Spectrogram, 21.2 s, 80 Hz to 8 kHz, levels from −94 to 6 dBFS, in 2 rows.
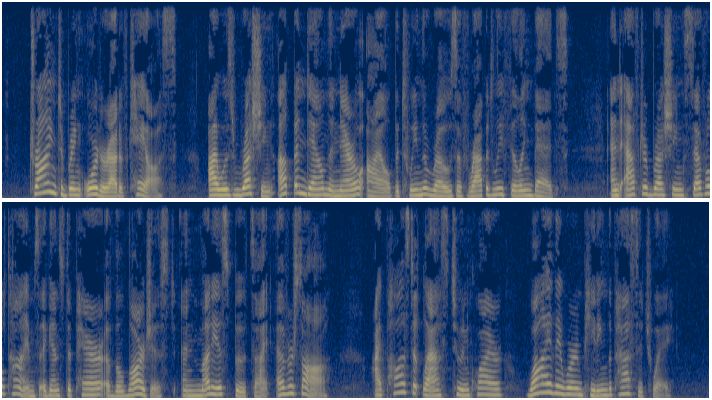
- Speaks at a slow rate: No, average, 145 wpm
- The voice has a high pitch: Yes, high, 230 Hz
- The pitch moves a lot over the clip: No, average, 3.9 semitones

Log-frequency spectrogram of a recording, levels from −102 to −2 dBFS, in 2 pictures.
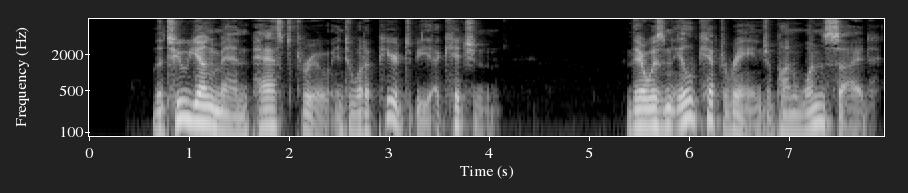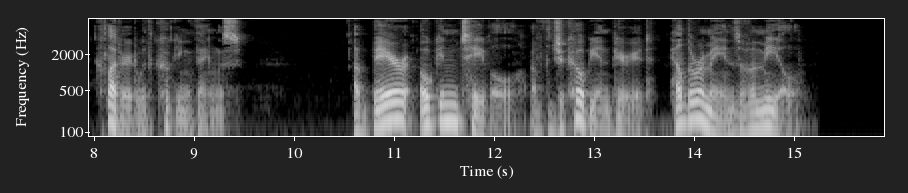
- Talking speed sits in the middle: Yes, average, 150 wpm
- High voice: No, low, 120 Hz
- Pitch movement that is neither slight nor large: No, wide, 6.3 semitones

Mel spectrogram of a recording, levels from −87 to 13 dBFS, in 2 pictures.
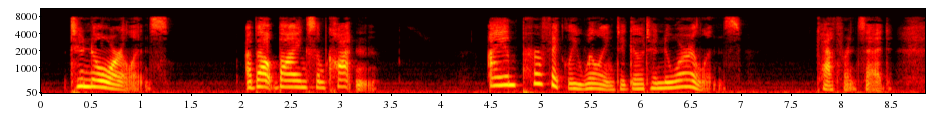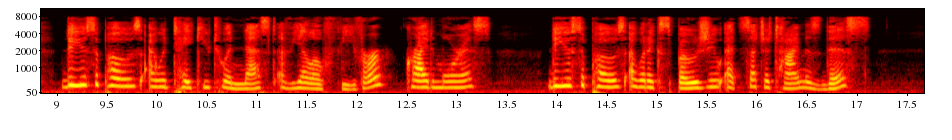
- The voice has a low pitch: No, high, 240 Hz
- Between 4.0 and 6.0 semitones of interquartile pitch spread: Yes, average, 4.5 semitones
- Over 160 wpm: No, average, 155 wpm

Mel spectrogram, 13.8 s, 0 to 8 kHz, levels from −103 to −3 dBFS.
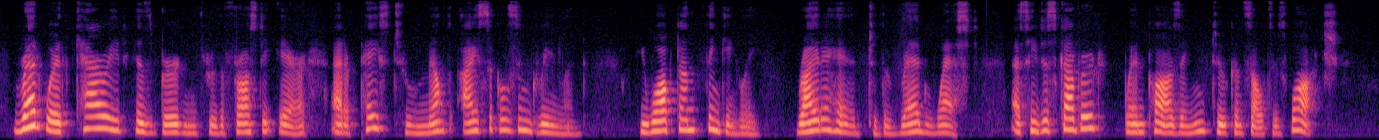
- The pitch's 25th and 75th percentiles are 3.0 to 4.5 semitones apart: No, average, 4.9 semitones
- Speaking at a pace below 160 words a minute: Yes, average, 150 wpm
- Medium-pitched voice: Yes, medium, 180 Hz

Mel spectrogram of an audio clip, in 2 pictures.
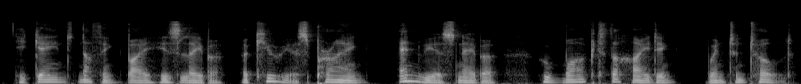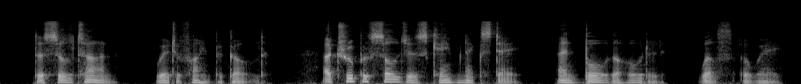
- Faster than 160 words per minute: No, average, 145 wpm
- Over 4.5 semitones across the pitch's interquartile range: No, average, 3.3 semitones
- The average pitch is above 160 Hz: No, very low, 90 Hz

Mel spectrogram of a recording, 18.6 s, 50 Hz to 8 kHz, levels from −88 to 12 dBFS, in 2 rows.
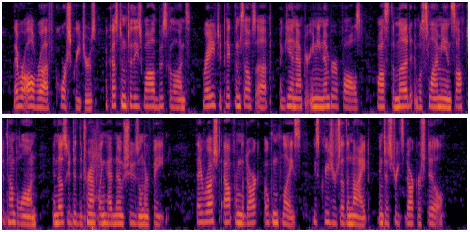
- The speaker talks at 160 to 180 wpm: No, average, 195 wpm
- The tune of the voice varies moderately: No, narrow, 2.2 semitones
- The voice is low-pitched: No, medium, 185 Hz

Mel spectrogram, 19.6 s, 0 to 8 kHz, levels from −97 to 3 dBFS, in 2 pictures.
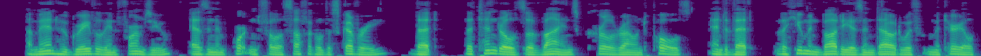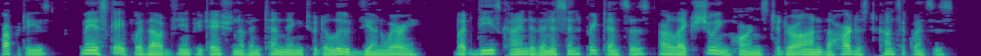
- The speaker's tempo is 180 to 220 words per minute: Yes, average, 185 wpm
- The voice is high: No, low, 120 Hz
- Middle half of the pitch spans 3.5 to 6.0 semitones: No, average, 2.8 semitones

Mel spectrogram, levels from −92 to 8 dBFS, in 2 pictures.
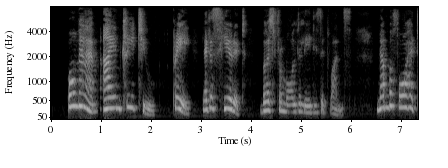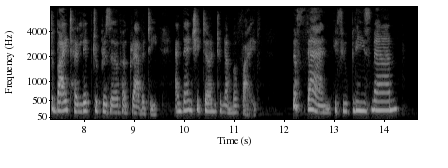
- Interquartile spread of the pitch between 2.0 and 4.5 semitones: No, wide, 5.5 semitones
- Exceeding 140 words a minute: Yes, average, 165 wpm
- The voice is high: Yes, high, 235 Hz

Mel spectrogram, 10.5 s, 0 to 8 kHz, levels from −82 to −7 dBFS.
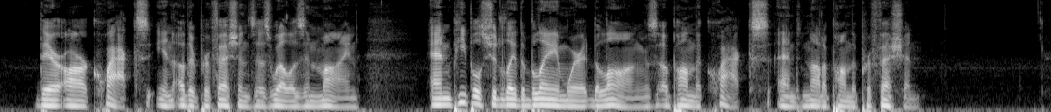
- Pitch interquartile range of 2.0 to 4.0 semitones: Yes, average, 2.8 semitones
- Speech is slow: No, average, 160 wpm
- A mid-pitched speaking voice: No, low, 105 Hz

